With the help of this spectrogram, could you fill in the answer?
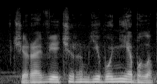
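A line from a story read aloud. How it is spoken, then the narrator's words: Whisper. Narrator (Russian): прошептал он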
